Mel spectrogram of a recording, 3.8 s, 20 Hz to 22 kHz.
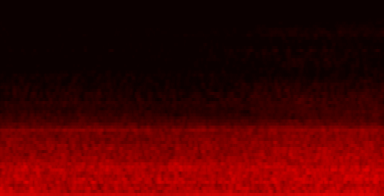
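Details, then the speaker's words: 2007 Hummer H3 manual, 3.7 L inline five, 150,751 miles, restarted after running out of gas and priming the pump; under-hood idle with steady even hum, no ticks, knocks, misfires or check engine lights: normal idle. "this is a three seven truck 3.7 liter inline five running well as you guys saw no check engine lights and no misfires just was out of gas and had to prime the pump again"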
